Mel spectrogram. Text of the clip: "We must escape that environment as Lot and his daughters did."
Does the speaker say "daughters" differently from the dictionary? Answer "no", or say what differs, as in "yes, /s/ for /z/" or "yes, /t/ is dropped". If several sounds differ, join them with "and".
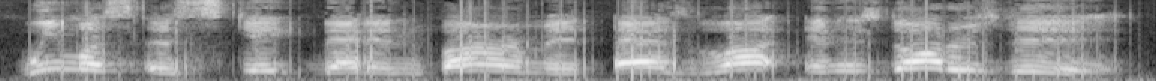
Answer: no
